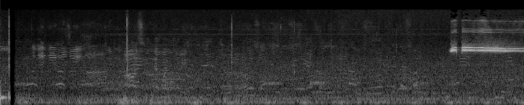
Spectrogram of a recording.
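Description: A crowd of spectators and players shouts and chatters outdoors at a distance.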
